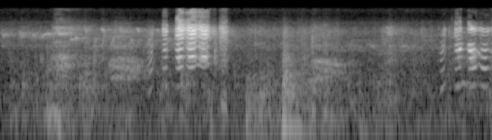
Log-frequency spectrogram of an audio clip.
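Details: A goat at a farm in Gulbarga, Karnataka, gives a loud, quavering, high-pitched bleat near the middle, with softer bleats before it and a second sharp bleat at the end, over faint background hiss.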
